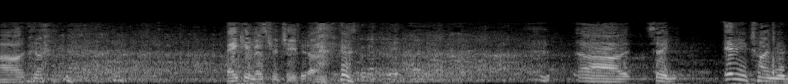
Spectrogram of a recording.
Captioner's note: laughter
